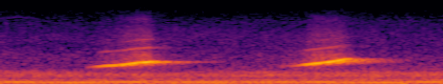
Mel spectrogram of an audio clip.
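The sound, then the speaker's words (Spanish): Someone whistles among the trees near a cabin in the woods: two short, clear whistled notes, each gliding slightly upward, about a second apart, over a low steady hum. “Alguien silbó entre los árboles.”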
